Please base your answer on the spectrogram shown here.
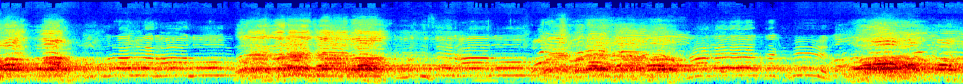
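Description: A large gathered crowd shouts back a takbir call in unison, several loud, swelling bursts of massed voices one after another, near and reverberant.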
